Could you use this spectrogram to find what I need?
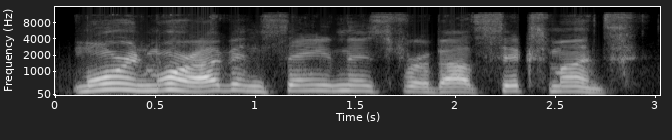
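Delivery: normal talking voice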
